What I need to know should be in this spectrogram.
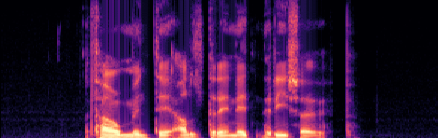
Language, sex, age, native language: Icelandic, male, 50-59, Icelandic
